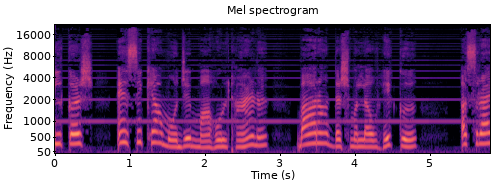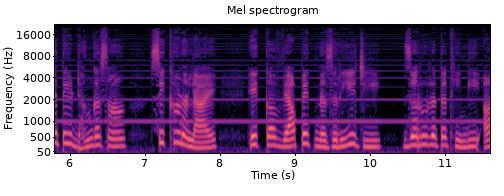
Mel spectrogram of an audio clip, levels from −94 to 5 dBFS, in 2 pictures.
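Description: A steady whine at 1 kHz sits under the speech for the whole clip, about 25 dB below the voice. This is USB whine: the bus draws current in 1 ms frames, and that regular pulsing leaks into the audio through the power or ground path, giving a fixed tone at exactly the frame rate. Mains hum would sit at 50 or 60 Hz with its harmonics, and acoustic feedback would swell and shift with gain, so the locked 1 kHz pitch is what marks this as USB whine.

Throughout, the speech also sounds swirly, hollow and smeared, with consonant attacks blurred. This is generation loss, likely from the audio being run through MP3 at 96 kbit/s around seven times. Each pass quantises again on a shifted frame grid, so noise and spectral gaps pile up. The spectrum still extends to about 20.1 kHz, so the damage is not simple band-limiting. A single encode at that bitrate would sound cleaner, and the excess smearing points to repeated passes.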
